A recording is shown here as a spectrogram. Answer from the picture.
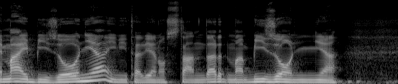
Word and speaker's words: bisogna: sud saprete già che al nord noi diciamo bisogna ovvero la s tra due vocali è una mentre al sud è una bisogna anche se qualcuno non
